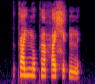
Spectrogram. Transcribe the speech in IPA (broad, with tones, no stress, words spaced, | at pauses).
ka˦jn̪o˧kã˧ha˧ ɕə˨t̚ ẽ˨˩n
